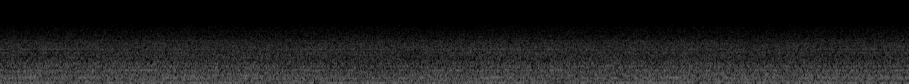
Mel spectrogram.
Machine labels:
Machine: fan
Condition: normal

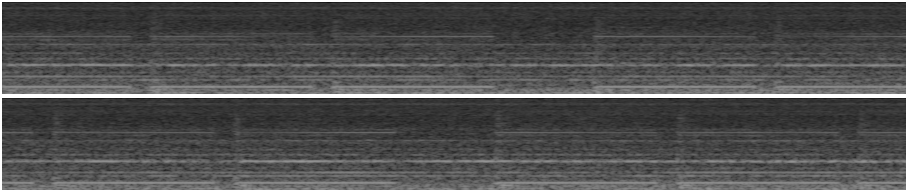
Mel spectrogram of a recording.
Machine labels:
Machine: slide rail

